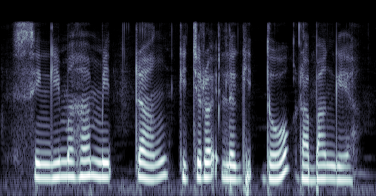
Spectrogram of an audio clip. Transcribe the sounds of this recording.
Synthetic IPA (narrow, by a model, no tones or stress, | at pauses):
siŋɡimaɦamit̪̚ɾaŋkit͡ʃəɾɔʔləɡit̪̚d̪ɔʔɾabaŋɡɛa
